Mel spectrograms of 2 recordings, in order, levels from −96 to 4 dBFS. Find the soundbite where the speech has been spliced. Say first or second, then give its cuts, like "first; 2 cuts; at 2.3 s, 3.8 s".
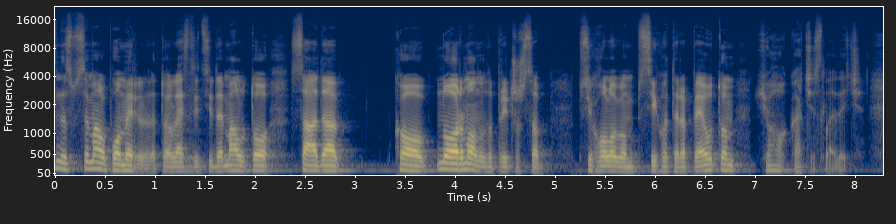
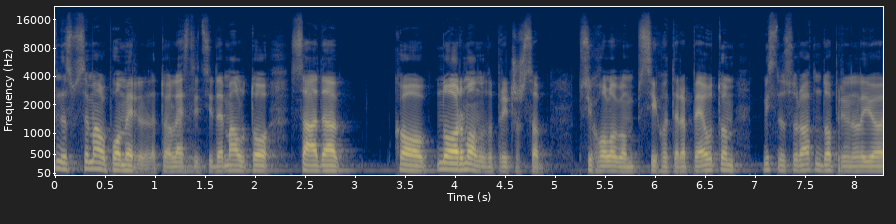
first; 1 cut; at 7.0 s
